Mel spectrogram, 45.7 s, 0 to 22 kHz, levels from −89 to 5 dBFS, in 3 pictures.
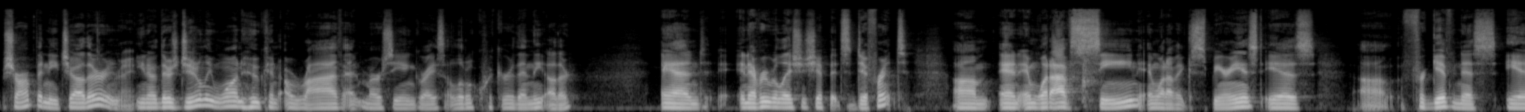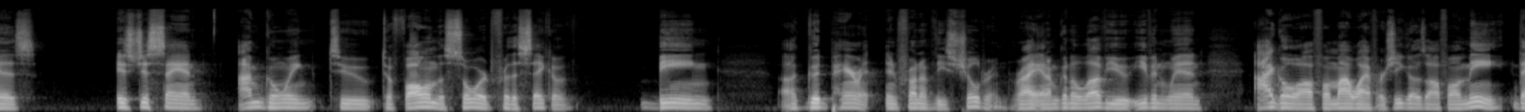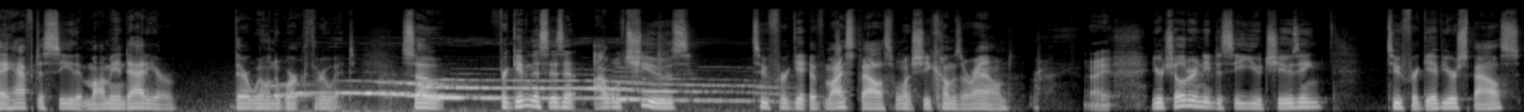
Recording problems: dog barking; loud; from 33 to 38 s; peak 5 dB above the speech
choppy; occasionally; from 39 to 40 s; 5% of the speech affected

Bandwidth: 16 kHz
